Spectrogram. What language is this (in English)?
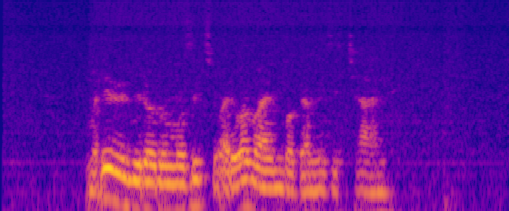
Kinyarwanda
